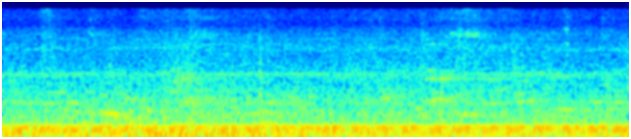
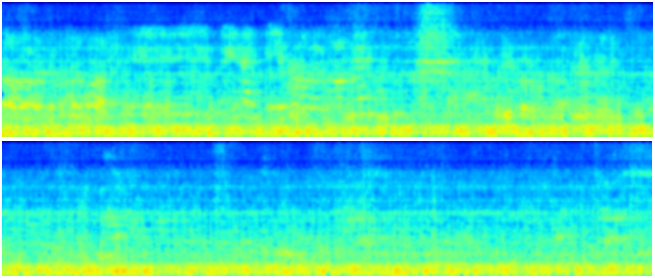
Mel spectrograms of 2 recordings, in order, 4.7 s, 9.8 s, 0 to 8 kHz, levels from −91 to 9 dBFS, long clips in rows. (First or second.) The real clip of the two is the first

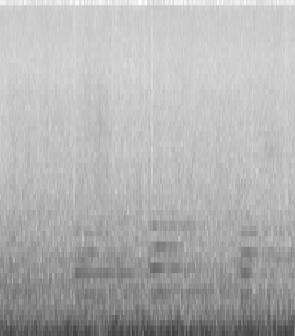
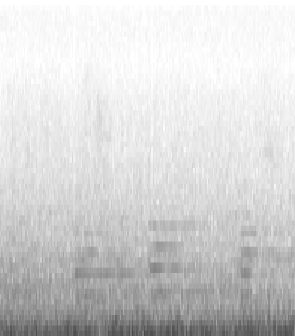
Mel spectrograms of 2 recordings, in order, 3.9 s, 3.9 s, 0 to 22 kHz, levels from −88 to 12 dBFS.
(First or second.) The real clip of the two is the second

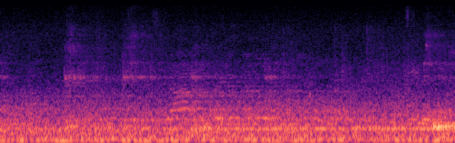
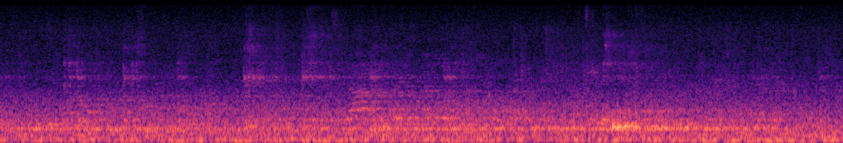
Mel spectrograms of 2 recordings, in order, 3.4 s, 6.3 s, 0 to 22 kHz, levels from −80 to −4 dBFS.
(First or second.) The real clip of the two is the first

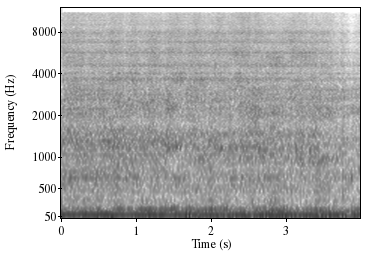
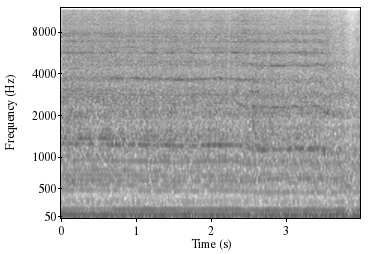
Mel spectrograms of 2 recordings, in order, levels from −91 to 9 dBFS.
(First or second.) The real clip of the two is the second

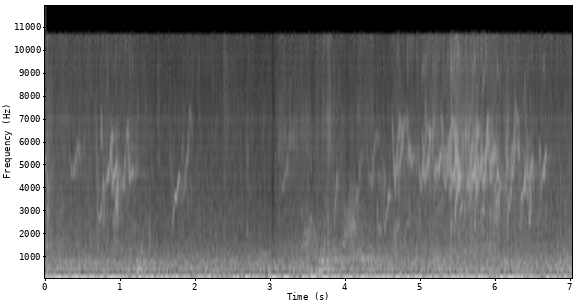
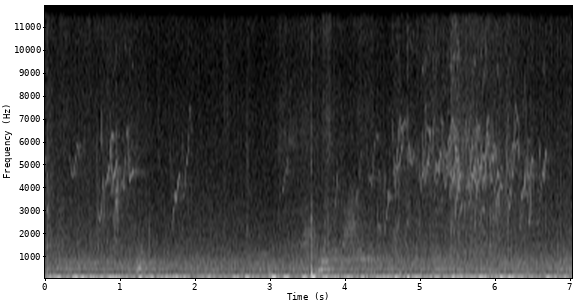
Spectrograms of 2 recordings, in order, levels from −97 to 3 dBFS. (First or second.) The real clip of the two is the second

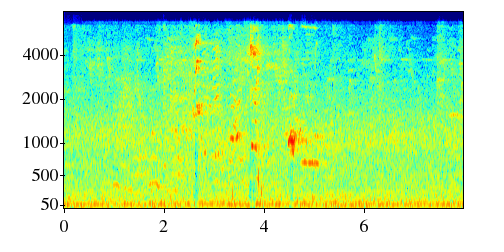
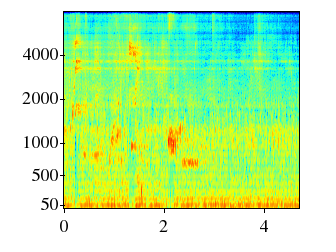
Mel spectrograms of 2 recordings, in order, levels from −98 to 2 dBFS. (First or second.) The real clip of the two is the first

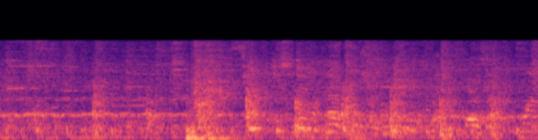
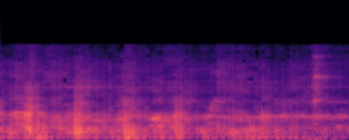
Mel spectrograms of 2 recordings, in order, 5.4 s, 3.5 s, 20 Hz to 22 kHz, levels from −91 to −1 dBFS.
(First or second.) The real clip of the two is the first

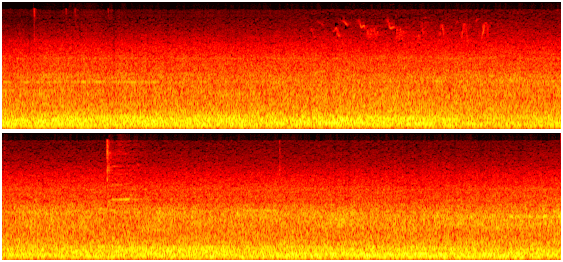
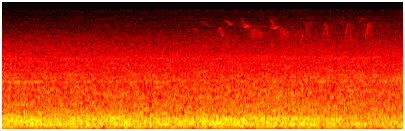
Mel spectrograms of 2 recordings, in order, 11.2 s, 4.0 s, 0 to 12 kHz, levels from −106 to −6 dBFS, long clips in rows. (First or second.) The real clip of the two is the first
